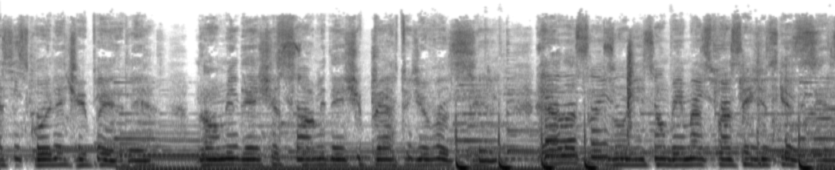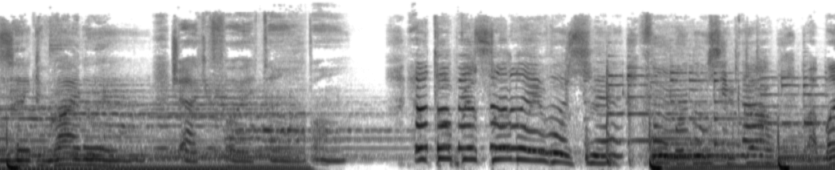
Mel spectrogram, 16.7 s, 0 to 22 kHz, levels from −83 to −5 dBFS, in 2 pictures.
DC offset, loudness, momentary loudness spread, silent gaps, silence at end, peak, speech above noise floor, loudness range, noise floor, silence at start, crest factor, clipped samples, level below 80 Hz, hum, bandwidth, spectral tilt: under 0.1%; -16 LUFS; 7 LU; none; 0 s; 0 dBFS; 21 dB; 4 LU; -35 dBFS; 0 s; 16 dB; under 0.1%; -22 dBFS; none; 16.5 kHz; -5 dB/octave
